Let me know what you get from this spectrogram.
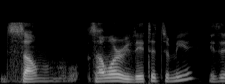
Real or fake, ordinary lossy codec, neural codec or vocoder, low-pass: fake; none; codec, 16 kHz, 1 kbps, X-Codec, HuBERT features, trained on LibriSpeech; 7.2 kHz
